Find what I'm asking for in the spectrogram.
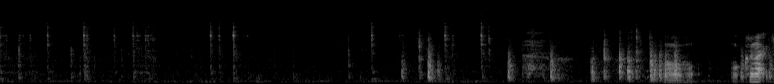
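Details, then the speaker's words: JVC HR2200 portable VHS recorder during a repair attempt, now past its flashing-light error: quiet irregular clicks and whirring bursts as the drum spins up and stops. "looks like we have operation there's that bulb blowing away brightly that drum spun up and stopped"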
